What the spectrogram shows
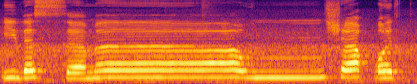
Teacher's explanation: الف کے اوپر مد ہے بڑی مد ہے اس کو 5 الف کے برابر لمبا کریں گے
